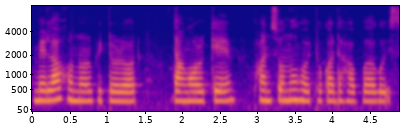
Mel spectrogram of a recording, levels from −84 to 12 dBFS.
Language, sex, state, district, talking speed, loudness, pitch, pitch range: Assamese, female, Assam, Kamrup Metropolitan, 120 wpm, -18 LUFS, 225 Hz, 220-235 Hz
